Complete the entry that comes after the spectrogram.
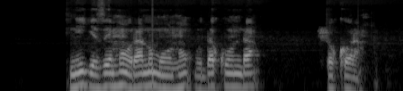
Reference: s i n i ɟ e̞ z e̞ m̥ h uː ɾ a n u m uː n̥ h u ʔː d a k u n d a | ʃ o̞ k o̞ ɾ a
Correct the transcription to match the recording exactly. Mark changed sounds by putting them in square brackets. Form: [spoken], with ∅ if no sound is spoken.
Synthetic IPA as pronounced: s i n i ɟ e̞ z e̞ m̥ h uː ɾ a n u m uː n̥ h u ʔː d a k [uː] n d a | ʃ o̞ k o̞ ɾ a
